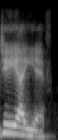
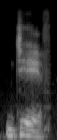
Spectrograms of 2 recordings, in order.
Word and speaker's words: GIF: So on your screen, you can see you have GIF and JIF. Oops, am I pronouncing it wrong too? What is this? GIF or GIF or JIF? This is GIF.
